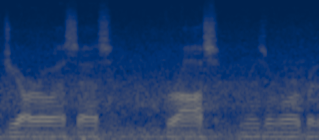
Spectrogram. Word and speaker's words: Gross: we walked around girls reservoir above Boulder it's gr OSS Ross wasn't Laura but it's pronounced gross gorgeous clear water high mountain reservoir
